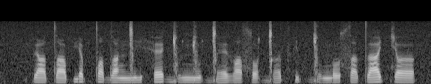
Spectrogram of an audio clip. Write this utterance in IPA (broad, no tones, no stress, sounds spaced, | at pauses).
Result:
p e i̯ tˤ e p j e p tˤ i dˤ e ŋ͡ǀ i h ɛ ɡ͡ǀ u ŋ͡ǀ u ɡ͡ǀ ɛ ð a sˤ o ɡ͡ǀ ʌ t͡sʼ i p ɡ͡ǀ o ŋ u sˤ i t̪ a c ʌ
